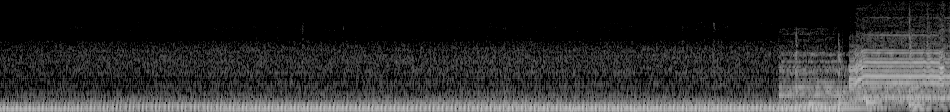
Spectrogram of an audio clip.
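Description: A small excavator's diesel engine idles with a steady low rumble.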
